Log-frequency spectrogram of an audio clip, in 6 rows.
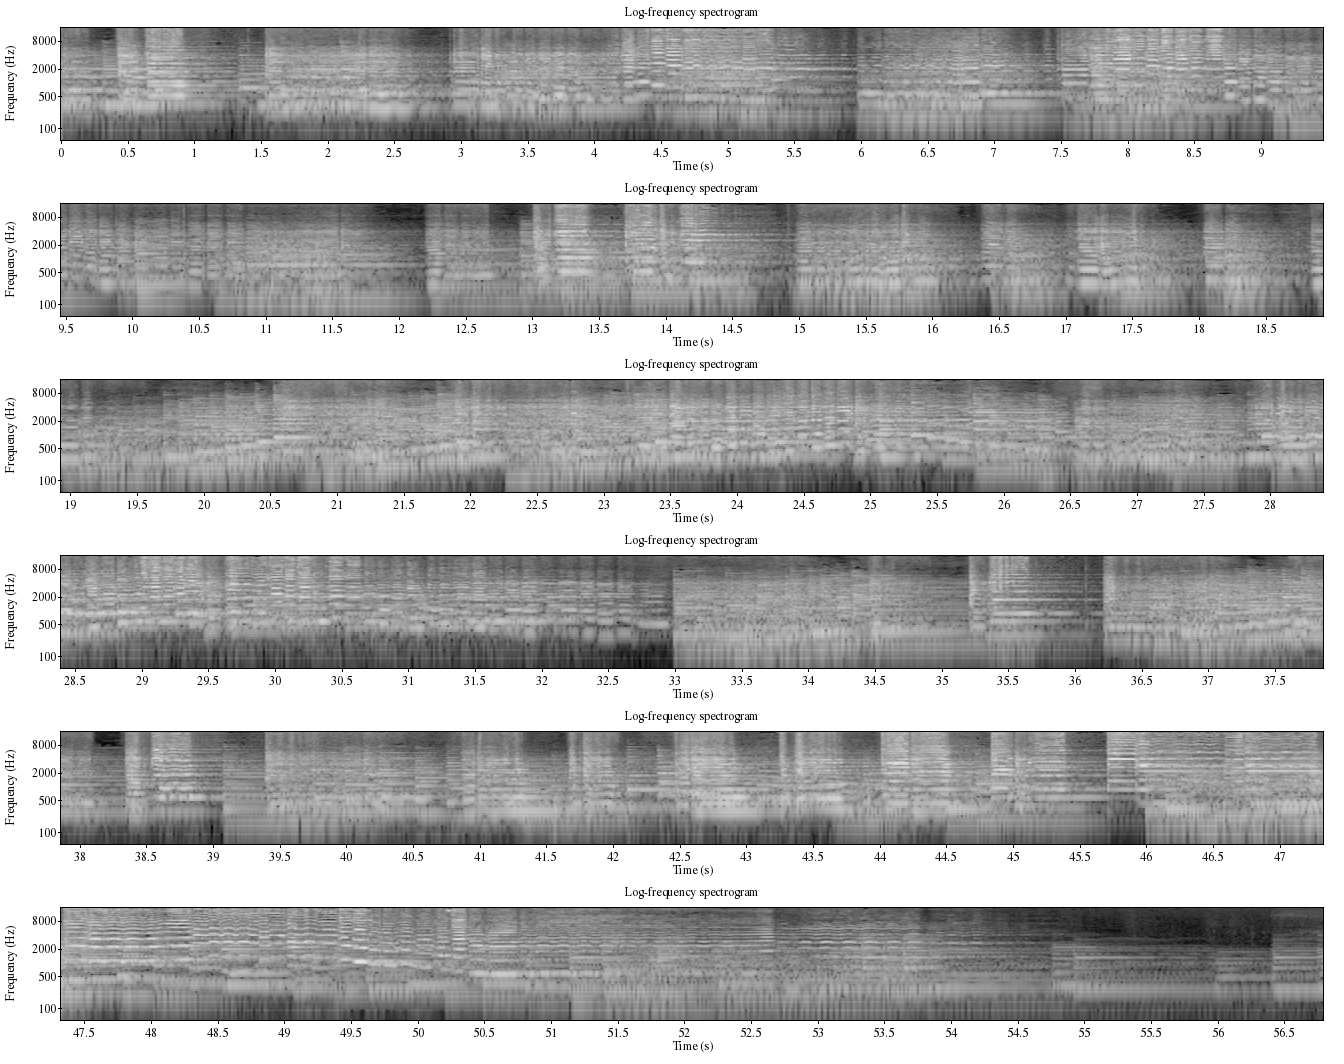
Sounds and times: Violin, fiddle: 0.0 - 55.0.

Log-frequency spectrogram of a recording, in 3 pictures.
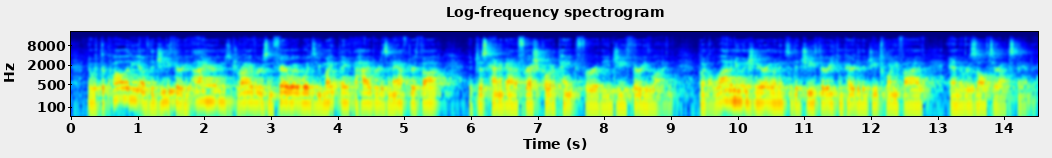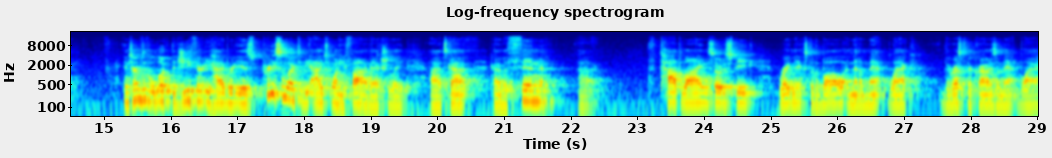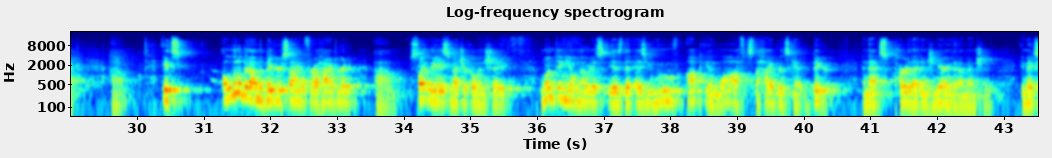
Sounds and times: Speech: 0.0 - 22.6, 23.2 - 43.5.

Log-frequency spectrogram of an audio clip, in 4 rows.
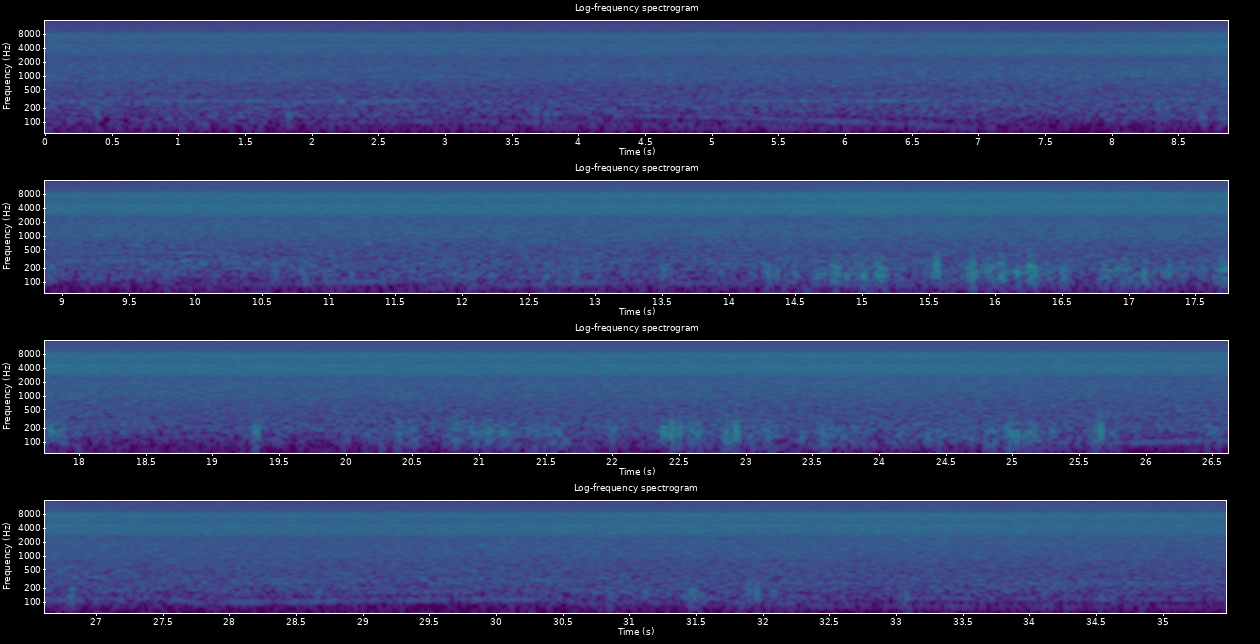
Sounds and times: Rustling leaves: 0.0 - 35.4.

